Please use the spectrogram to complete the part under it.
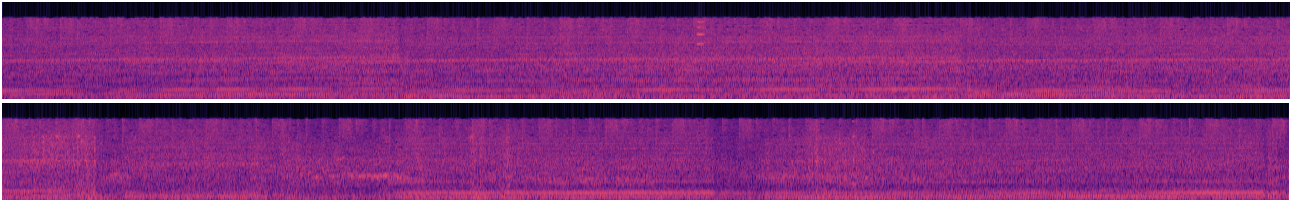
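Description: A racing car engine roars at high revs, shifting up and down through the gears.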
